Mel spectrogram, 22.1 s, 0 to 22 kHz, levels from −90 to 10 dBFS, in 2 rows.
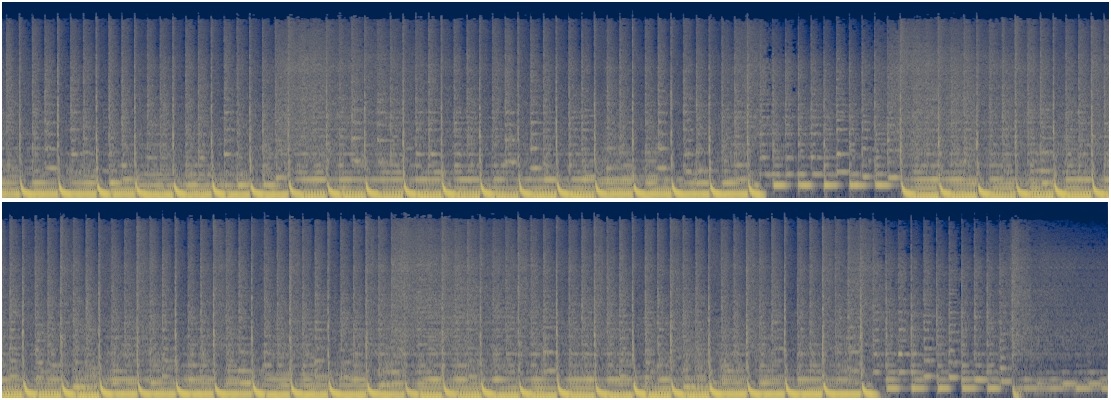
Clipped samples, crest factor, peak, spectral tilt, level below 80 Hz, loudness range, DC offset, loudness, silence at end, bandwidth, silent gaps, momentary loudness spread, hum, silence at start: under 0.1%; 8 dB; -4 dBFS; -5.5 dB/octave; -14 dBFS; 2 LU; under 0.1%; -16 LUFS; 0 s; 16.5 kHz; none; 6 LU; none; 0 s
